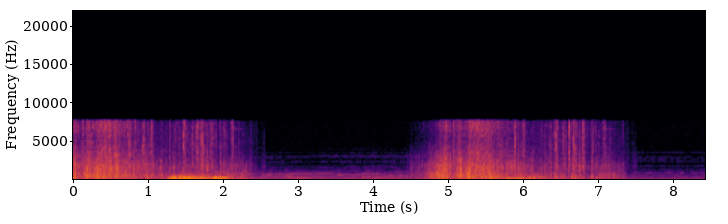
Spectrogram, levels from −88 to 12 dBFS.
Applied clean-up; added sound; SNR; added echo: none; Bicycle; -1 dB; reverberation time 0.7 s.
